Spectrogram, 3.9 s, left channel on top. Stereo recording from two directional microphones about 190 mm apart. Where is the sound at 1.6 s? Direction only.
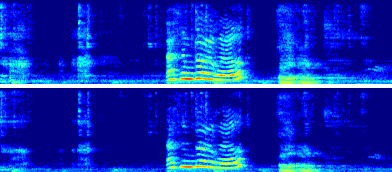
40° left (ahead or behind).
